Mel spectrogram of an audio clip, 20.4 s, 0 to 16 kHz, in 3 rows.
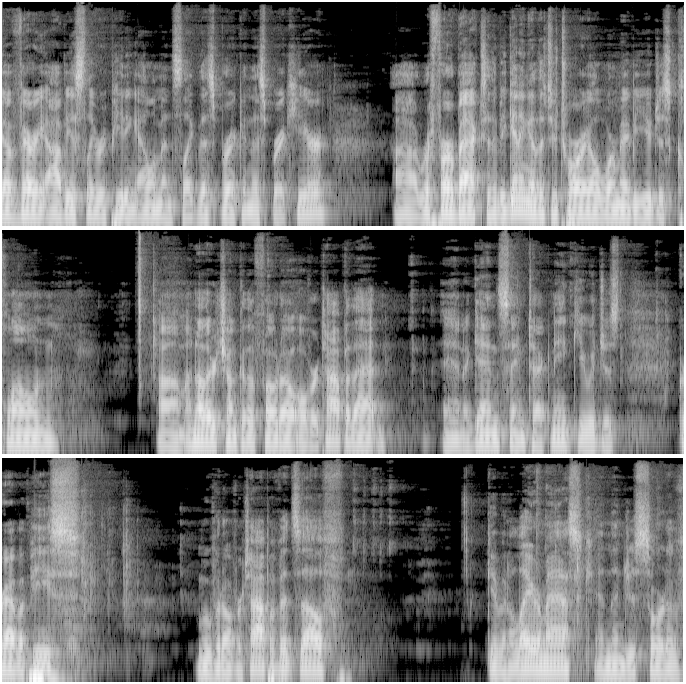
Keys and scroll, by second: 13.2 ctrl+c, 13.4 ctrl+v, 14.5 ctrl+shift+], 14.9 ctrl+t, 19.5 b.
